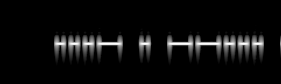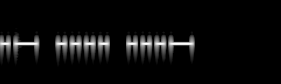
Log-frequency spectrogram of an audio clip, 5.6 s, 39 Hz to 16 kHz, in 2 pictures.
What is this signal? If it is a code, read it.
Morse code, heard as a keyed tone, about 17 wpm, 700 Hz. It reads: VE7AHV
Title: DXCC-100 Call Signs - 6 Characters - Repeated 2x - 17wpm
